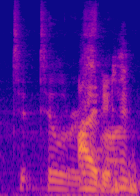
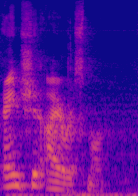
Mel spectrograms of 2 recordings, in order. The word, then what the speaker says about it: Ancient Irismon: Tilrismon. Iris. The god is Iris. Iris. Oh, Ancient Iris. Okay, for I read it as an L, not an I. Ancient Irismon. Ancient Irusumon. Good, Ancient Irismon.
